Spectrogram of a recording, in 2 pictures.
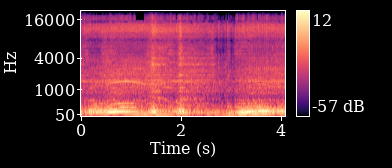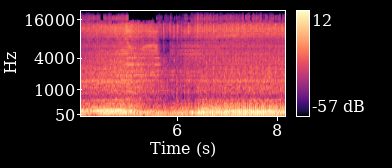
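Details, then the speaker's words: BMW E46 with a replacement 2.5-litre six after the original had zero compression; freshly fitted engine catches and revs up and down smoothly and evenly with no knocks. Normal running after engine swap. "God damn, sounded pretty good for a 2.5 little liter, but all right, guys."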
